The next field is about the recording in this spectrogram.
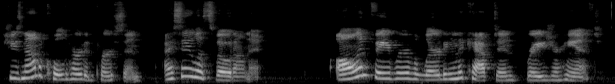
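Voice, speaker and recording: A woman's voice: fairly high pitch, lively intonation, moderate pace. A woman reading aloud, voicing a thoughtful, caring young girl who speaks earnestly. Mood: persuasive.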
